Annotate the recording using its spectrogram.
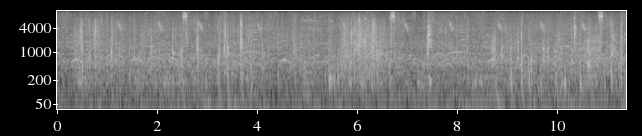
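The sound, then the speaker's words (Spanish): Horse hooves clip-clop in a quick, steady rhythm, the sharp strikes repeating over a busy, noisy background for the whole stretch. “Monta en tu caballo y sígueme a donde yo vaya.”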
